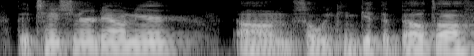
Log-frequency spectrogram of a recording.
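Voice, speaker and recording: Audible room echo surrounds a man's voice. He speaks at medium pitch with fairly even intonation. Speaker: car hobbyist YouTuber. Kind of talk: casual vlog tutorial. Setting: outdoors in cold garage. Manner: fast.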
